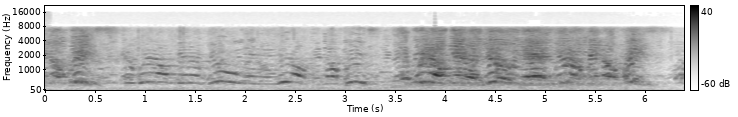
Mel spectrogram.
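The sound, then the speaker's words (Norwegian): A protest crowd marching in South Carolina to demand 15 dollars an hour and the right to form a union chants slogans such as "If we don't get a union, you don't get no peace" in unison, many voices rising and falling together in rhythmic, shouted phrases that swell louder in the second half, with a steady background murmur. “… gikk fremst i toget og deltok på tilrop som If we don't get a union, you don't get no peace.”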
